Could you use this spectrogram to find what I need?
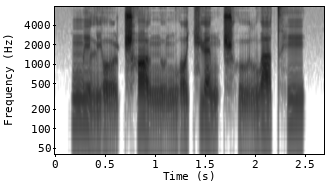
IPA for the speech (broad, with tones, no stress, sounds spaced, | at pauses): m i˥˩ l j o̰˨˩ ʊ̯ ʈ͡ʂʰ ɑ˥˩ ʊ̯ n̪ ṵ˨˩ n̪ w ɔ˧˥ t͡ɕ ɥ ɛ˥˩ n ʈ͡ʂʰ ṵ˨˩ l w ä˥˩ t̪ʰ i˥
